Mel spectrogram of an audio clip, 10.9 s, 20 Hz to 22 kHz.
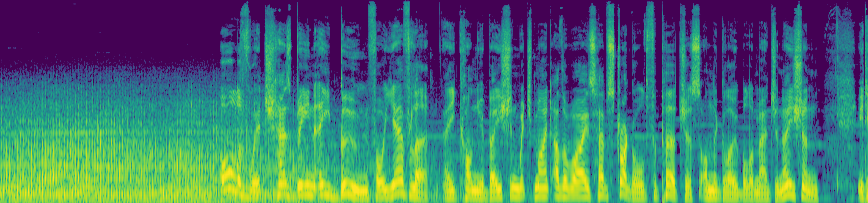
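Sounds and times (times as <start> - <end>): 
loud dense helicopter engine roar: 0.0 - 7.2
helicopter rotor chopping overhead: 0.0 - 7.8
speech: 2.8 - 10.8.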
